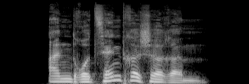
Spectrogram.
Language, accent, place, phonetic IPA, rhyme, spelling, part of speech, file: German, Germany, Berlin, [ˌandʁoˈt͡sɛntʁɪʃəʁəm], -ɛntʁɪʃəʁəm, androzentrischerem, adjective, De-androzentrischerem.ogg
- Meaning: strong dative masculine/neuter singular comparative degree of androzentrisch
